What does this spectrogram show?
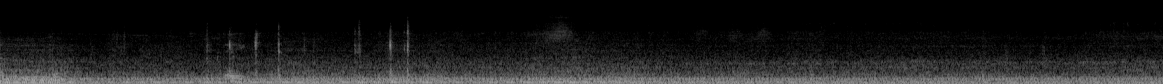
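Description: Turbocharged Subaru Forester's EJ20 flat-four engine running steadily at low revs with no revving. A few light clicks come in the first four seconds.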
